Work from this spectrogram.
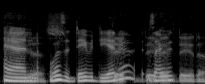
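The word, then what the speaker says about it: Deida: Was it David Data? Data, that's how you say it.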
